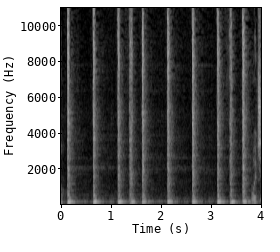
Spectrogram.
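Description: Acoustic guitar strummed with the fretting hand resting on the strings, giving scratchy, muted strums in a set strumming pattern: five strokes, the last three coming quicker, played twice.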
